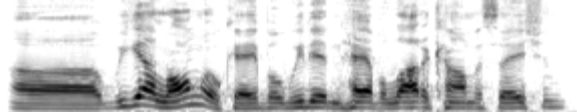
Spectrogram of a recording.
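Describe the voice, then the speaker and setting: A retired general, an older man from Washington, D.C., reflects on his life as a guest in a sit-down interview. His mellow, relaxed voice sits in an ordinary male middle range, and he speaks unhurriedly, circling back and restarting sentences.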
